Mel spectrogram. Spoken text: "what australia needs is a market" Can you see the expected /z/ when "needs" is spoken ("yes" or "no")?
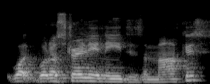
yes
